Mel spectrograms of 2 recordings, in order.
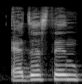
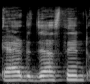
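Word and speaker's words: adjacent: অ্যাডজাসেন্ট টু এটার উচ্চারণ কিন্তু অ্যাডজাসেন্ট হবে না, এটার উচ্চারণ হবে অ্যাডজাসেন্ট।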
